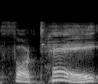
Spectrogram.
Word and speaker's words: forte: And forte is Italian. And that is, you know, a loud sound in music is a forte. – Sure, yeah. – In which case it's accented on the first syllable.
